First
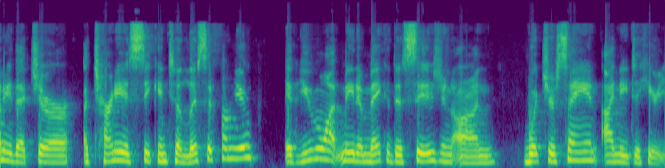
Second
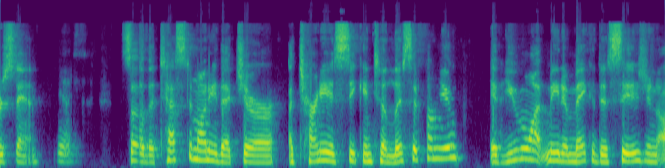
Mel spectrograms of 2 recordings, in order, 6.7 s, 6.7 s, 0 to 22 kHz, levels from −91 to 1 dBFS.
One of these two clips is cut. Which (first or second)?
second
